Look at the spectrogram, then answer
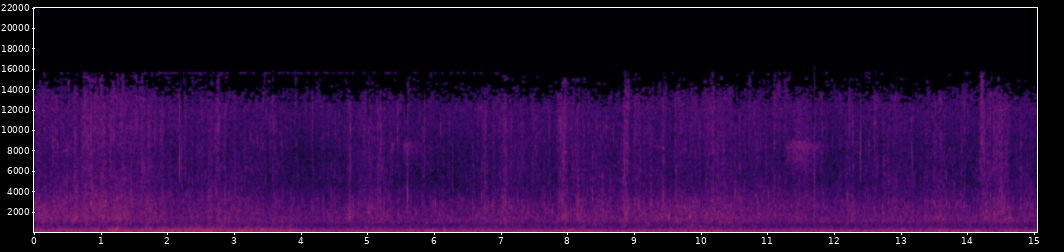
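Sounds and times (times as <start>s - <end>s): water noise: 0.0s - 15.0s
wind: 0.0s - 15.0s.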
